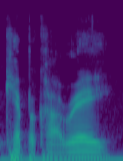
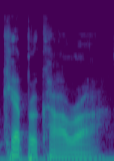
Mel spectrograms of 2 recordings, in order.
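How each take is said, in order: First: The last syllable ends with an "ay" sound. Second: The last syllable ends with an "ah" sound. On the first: "People pronounce it Keper kare" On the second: "more true to um, the ra pronunciation instead of ray"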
